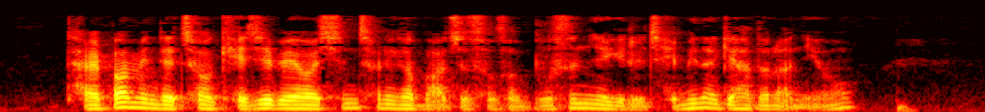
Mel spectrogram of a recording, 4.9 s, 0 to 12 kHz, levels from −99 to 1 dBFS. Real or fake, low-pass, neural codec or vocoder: real; 7.2 kHz; none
